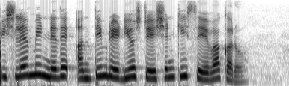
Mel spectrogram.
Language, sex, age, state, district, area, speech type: Dogri, female, 30-45, Jammu and Kashmir, Reasi, rural, read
